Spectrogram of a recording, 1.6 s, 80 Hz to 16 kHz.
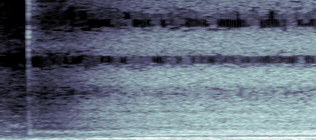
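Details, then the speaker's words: SPAL pusher electric cooling fan bench-tested off a weak battery at about 11.6 volts, fan torquing in the hand: strong, even rushing whoosh with a steady tone rising slightly as it spins up, much louder than the cheap fan; normal, healthy fan run. "Oh, that's way louder. You see the whole fan move? It's like torque, torque, torque. Anyways, on shitty voltage, this is how it's supposed to sound."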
